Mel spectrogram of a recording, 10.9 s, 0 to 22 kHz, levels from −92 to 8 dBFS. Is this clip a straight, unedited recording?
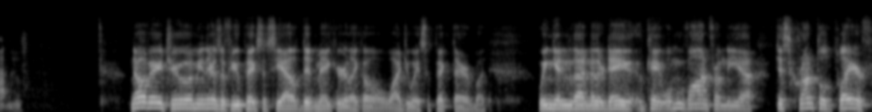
yes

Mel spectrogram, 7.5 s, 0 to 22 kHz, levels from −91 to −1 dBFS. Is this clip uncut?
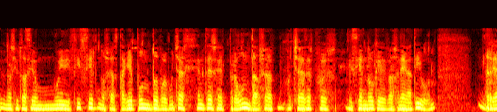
no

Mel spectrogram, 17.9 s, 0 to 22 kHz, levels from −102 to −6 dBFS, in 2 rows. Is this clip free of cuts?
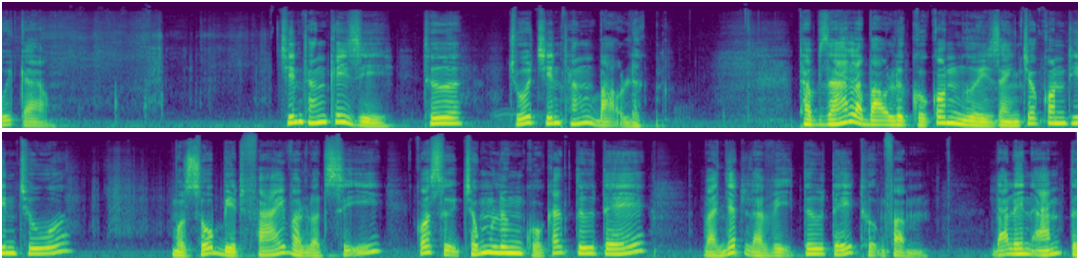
no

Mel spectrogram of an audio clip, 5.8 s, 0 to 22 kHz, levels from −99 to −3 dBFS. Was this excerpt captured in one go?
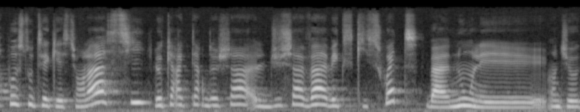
yes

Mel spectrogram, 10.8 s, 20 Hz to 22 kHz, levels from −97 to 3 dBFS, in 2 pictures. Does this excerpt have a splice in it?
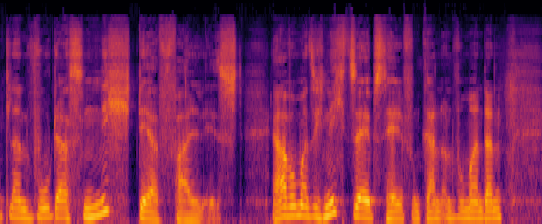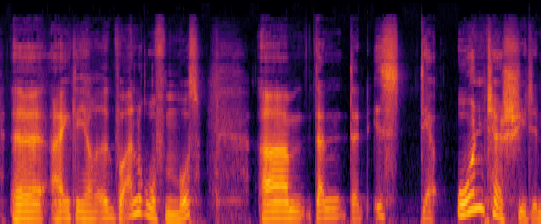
no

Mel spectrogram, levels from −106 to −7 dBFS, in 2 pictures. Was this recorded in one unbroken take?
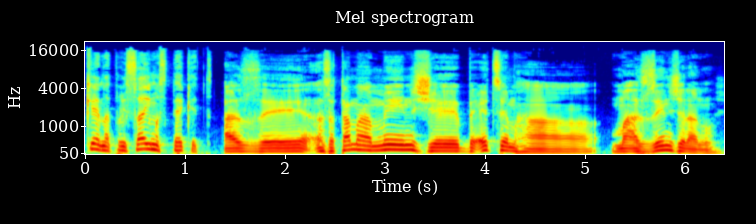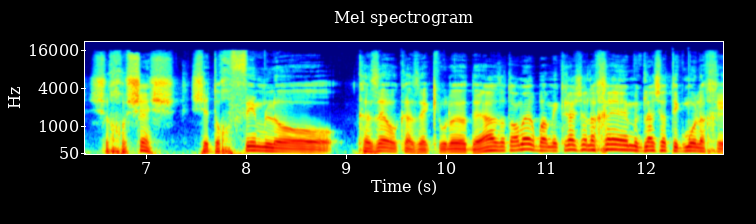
no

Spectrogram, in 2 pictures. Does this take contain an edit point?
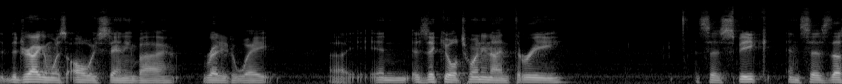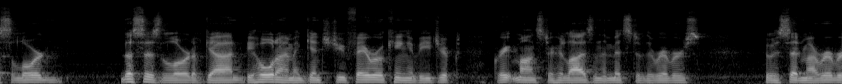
no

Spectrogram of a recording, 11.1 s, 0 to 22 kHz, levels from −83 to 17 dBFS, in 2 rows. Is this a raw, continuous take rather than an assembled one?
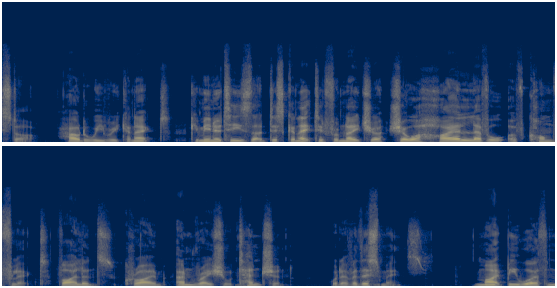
no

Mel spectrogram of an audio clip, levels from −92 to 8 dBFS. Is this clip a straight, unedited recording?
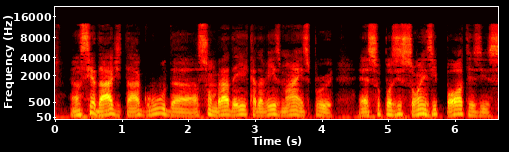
yes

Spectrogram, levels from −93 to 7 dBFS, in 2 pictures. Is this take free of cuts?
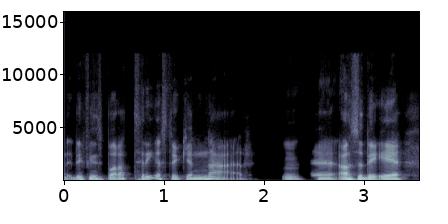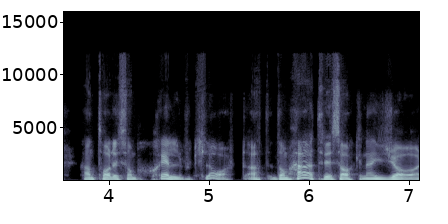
yes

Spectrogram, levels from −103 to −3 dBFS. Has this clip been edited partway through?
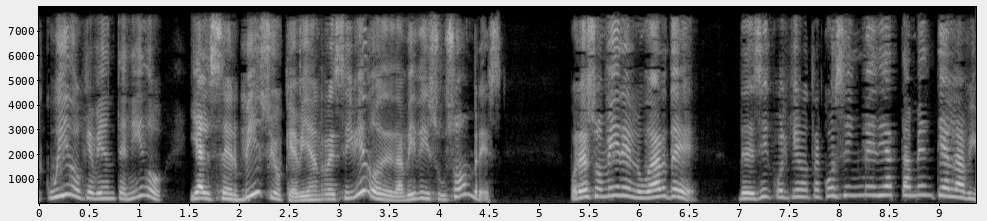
no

